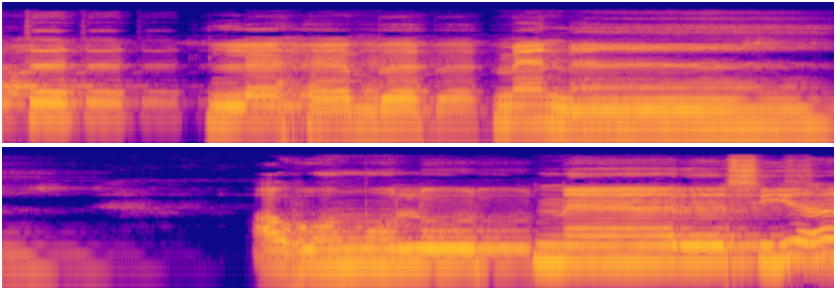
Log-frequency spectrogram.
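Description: A single voice chanting Sinhala verse (kavi) in a slow, melodic sing-song, holding long notes and gliding between them. It tails off and stops for a moment about five seconds in, then starts the next line.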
